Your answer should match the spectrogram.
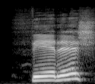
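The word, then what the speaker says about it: fresh: فرش فرش یعنی تازه تلفظش دقت بکنید فرش نمیگم فرش بین اف و r صدای وجود نداره فرش یعنی تازه تر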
